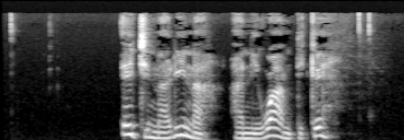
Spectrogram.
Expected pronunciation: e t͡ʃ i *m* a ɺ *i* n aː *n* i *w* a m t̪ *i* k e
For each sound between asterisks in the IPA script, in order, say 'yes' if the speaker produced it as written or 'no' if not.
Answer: no, yes, yes, yes, yes

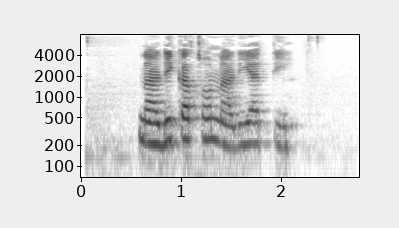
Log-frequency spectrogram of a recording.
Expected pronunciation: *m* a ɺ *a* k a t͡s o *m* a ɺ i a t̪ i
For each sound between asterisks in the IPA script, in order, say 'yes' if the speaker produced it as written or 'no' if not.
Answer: no, no, no

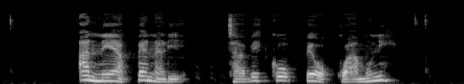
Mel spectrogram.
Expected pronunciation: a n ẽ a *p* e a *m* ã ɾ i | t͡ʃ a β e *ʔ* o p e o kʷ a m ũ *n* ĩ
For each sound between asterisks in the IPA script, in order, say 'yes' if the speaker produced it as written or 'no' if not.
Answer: yes, no, no, yes

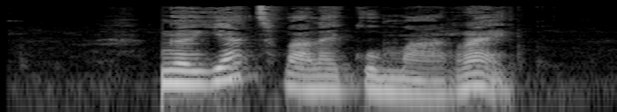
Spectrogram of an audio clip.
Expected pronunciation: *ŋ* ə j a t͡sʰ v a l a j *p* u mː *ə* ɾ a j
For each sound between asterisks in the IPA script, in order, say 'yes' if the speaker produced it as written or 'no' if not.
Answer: yes, no, no

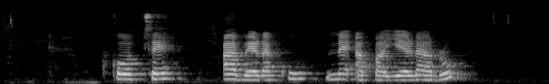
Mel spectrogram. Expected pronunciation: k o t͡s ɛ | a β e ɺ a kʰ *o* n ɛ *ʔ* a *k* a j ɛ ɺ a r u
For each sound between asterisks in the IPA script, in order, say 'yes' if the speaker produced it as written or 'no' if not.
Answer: no, yes, no

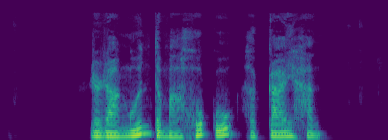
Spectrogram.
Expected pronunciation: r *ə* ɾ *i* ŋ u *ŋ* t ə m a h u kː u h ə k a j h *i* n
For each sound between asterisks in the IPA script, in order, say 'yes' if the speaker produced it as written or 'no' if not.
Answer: yes, no, no, no

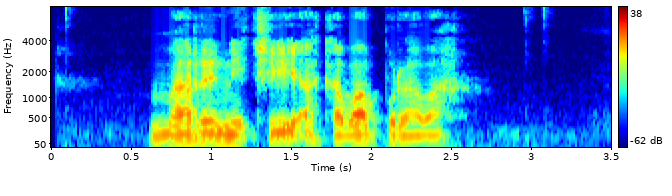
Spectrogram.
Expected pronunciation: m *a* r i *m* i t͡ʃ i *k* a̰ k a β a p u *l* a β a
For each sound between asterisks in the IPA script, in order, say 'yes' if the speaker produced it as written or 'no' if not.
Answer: yes, no, no, no

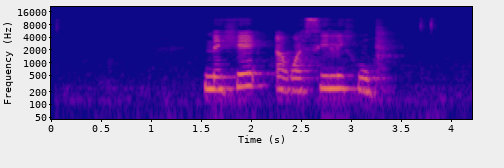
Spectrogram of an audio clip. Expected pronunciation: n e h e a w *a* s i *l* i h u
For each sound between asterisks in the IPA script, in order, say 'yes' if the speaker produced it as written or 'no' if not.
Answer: yes, yes

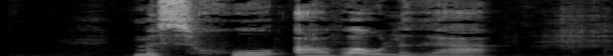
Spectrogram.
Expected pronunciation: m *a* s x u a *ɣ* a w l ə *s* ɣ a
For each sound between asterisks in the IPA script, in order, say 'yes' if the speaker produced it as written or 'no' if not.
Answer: no, no, no

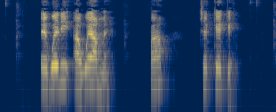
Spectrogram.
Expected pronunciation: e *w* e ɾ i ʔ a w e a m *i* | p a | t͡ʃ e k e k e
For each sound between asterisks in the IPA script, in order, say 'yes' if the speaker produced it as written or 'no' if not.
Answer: yes, no

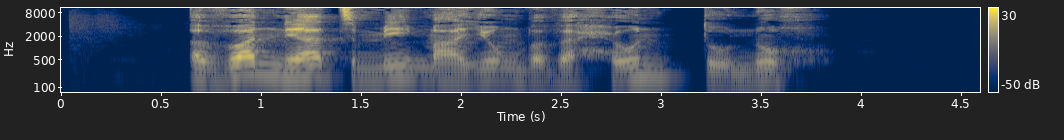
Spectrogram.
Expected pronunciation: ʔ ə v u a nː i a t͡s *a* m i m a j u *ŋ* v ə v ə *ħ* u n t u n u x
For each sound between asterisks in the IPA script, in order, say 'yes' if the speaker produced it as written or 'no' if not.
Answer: no, yes, yes

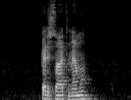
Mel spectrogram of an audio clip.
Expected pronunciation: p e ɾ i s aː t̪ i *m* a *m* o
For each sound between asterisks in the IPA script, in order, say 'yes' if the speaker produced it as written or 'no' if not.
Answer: no, yes

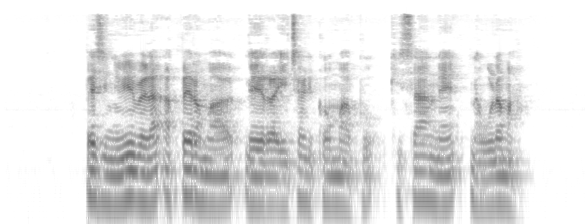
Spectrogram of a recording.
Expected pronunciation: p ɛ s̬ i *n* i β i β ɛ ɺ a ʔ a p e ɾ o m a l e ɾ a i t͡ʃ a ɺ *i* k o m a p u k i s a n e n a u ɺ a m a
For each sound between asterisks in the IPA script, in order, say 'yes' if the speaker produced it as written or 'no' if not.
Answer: yes, yes

